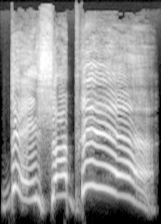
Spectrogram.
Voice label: Male Goblin Attack

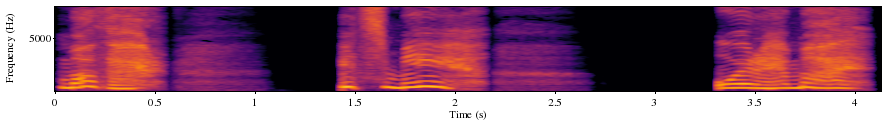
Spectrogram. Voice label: Female Draenei In Game Victory Post Explosion; Runi

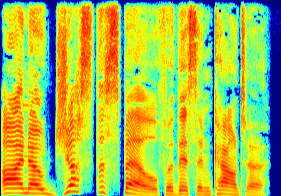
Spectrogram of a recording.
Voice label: Female Night Elf Greetings

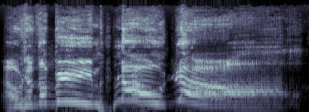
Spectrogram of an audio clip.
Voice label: Male Orc Death

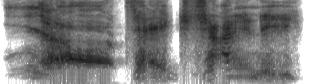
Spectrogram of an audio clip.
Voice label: Female Kobold Attack

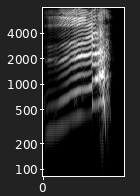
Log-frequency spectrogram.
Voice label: Male Gnome Attack

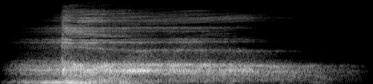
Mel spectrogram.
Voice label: Male Shade Death

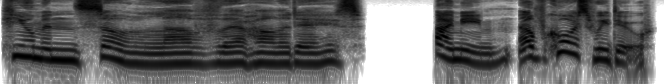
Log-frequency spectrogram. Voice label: Female Human happy holidays

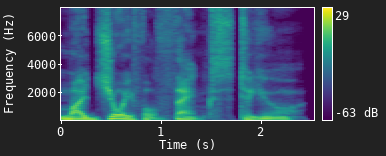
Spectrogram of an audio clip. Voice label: Male Orc Thanks

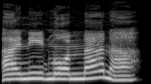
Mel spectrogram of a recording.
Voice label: Female Sanlayn Emote ERROR NEED MANA

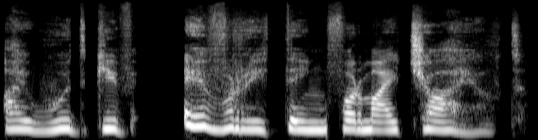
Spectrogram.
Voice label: Female Draenei kids week

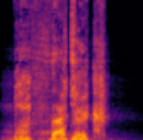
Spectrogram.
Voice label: Male Demon Attack

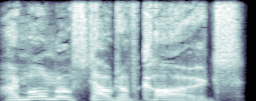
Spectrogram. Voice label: Male Orc; Thrall; Low Cards

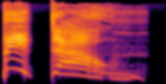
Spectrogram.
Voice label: Female Troll Attack

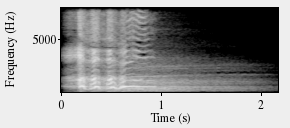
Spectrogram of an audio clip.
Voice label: Male Elemental Death

